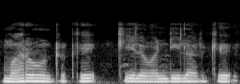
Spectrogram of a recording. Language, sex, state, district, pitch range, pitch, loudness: Tamil, male, Tamil Nadu, Nilgiris, 135-140 Hz, 140 Hz, -12 LUFS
